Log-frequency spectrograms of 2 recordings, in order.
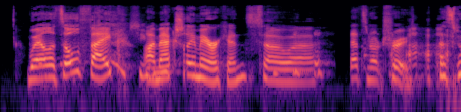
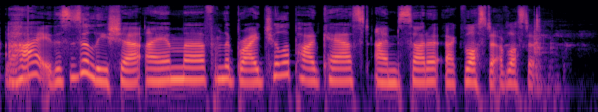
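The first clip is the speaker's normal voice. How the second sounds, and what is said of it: Put-on American accent. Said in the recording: “I can do the American. If you want me to do it, I can talk like this the whole time. ... in an American voice”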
